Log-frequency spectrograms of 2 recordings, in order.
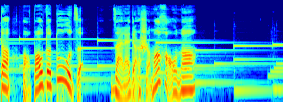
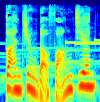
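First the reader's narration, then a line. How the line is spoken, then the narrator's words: Exclaiming. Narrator (Chinese): 卢卡感叹道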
